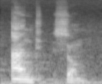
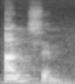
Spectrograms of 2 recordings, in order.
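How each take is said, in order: First: The D sound is pronounced in the word. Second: The D sound is silent in the word. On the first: The speaker calls it wrong. "It's not and some" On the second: The speaker calls it right. "The D is silent"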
